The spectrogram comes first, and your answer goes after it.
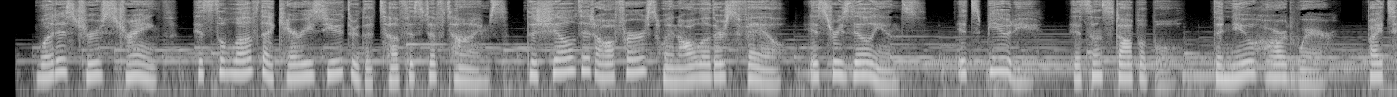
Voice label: commercial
